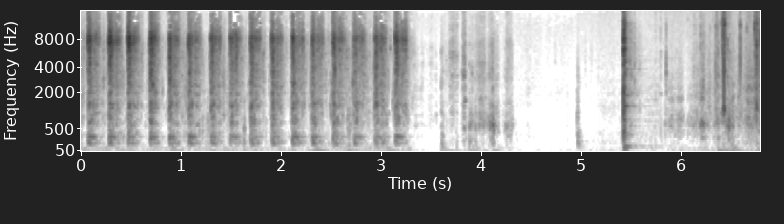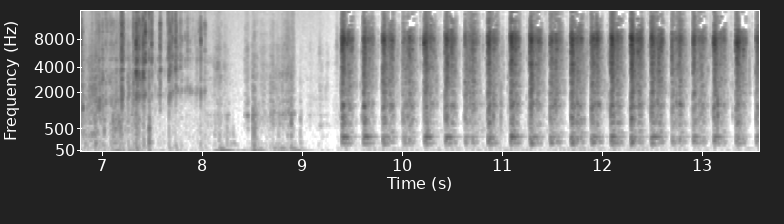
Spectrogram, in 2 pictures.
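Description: Rapid, even clicking, about five clicks a second, which stops about three seconds in. After a pause there is one sharp click and some faint irregular sounds, and then the clicking starts again for the last few seconds.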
